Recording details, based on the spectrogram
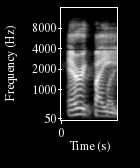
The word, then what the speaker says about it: Eric Bailly: Eric Bailly.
